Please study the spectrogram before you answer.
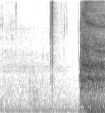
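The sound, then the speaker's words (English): After a brief quiet stretch and a short hiss, someone loudly slurps a drink: a sustained, airy sucking noise that runs steadily to the end, with no talking. “That healthy slurp was brought to you by Mountain Dew Kickstart.”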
